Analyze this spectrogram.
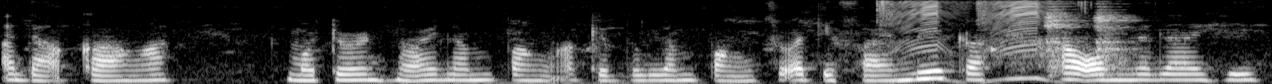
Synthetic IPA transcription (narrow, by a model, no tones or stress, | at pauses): ʔɐdaʔkaːŋaʔ | mɔtɔrn̥ɔjlɐmpɐŋʔɐ̰kebʊlːɐmpɐŋt͡sṵːʔɐt̪ifajmikaaʔɔmnɐlaːjɦi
